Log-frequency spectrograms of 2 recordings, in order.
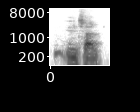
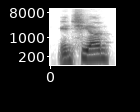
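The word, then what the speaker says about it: Incheon: When I first came to Korea, I was like inchion. But how do I pronounce that? It's basically like a short u, but they kind of uh romanize it as eo.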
